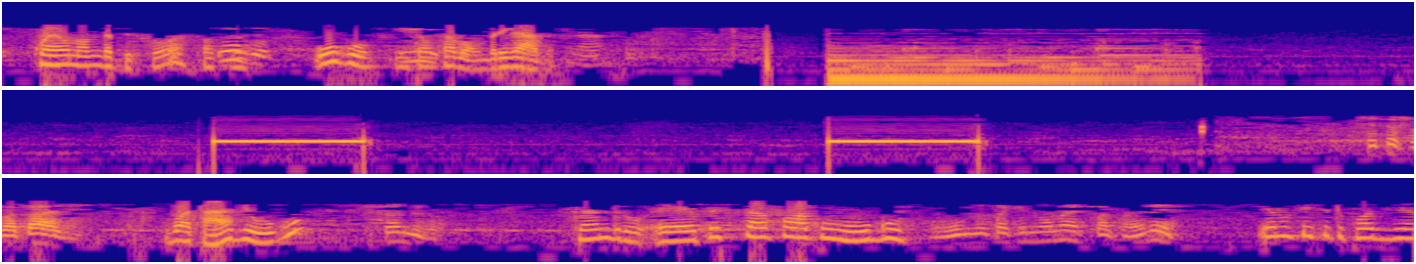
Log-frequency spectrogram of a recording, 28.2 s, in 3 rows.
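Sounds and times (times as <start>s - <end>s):
speech: 0.2s - 3.9s, 18.6s - 21.9s, 22.6s - 28.2s
long loud telephone ringback tones: 10.8s - 11.9s, 14.9s - 16.0s.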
